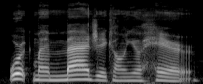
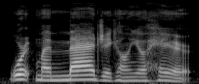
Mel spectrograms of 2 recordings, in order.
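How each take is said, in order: Both takes have the same delivery.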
